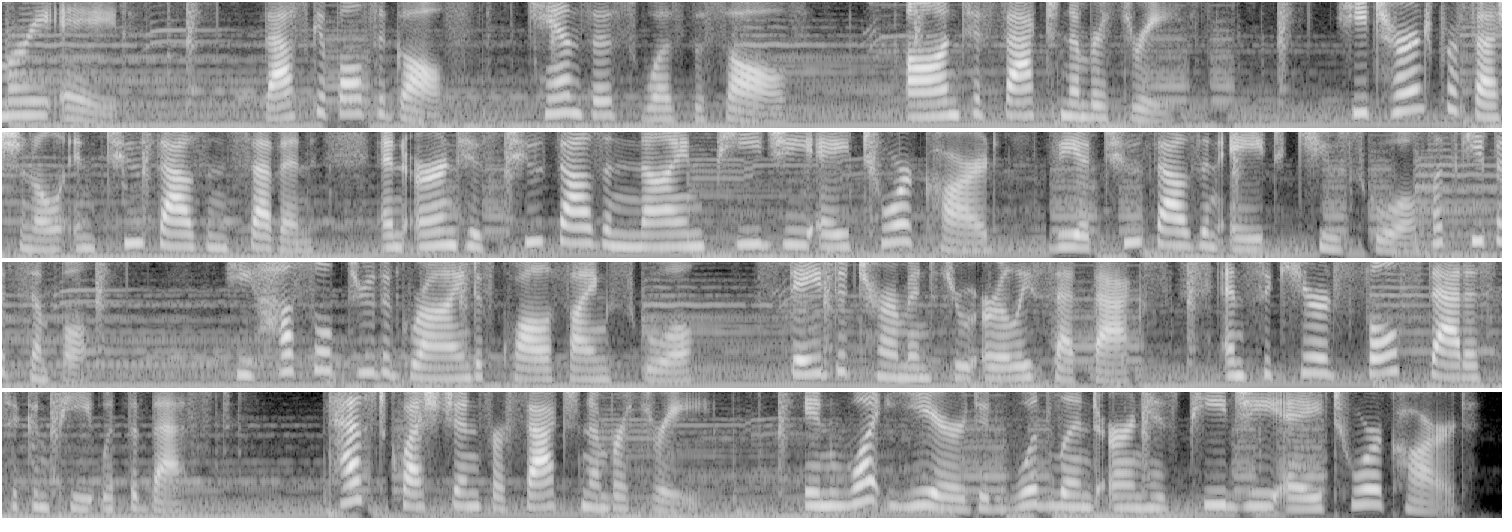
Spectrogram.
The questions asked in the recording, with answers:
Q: In what year did Woodland earn his PGA Tour card?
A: 2009.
